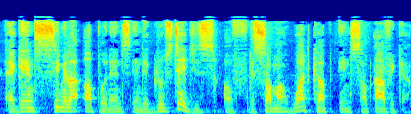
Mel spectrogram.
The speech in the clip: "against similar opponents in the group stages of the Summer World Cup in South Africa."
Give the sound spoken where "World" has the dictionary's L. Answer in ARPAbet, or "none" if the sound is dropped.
none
